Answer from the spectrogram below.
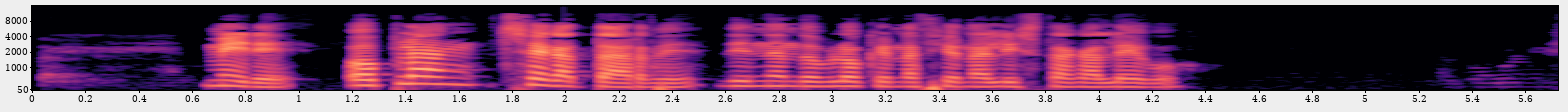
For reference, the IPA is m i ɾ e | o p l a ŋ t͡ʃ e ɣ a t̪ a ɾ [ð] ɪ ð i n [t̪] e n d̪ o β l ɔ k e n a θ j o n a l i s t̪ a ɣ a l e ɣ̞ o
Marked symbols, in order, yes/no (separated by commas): yes, no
